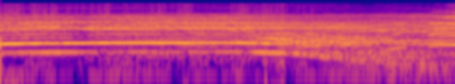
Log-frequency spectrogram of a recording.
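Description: A raised voice over a microphone and loudspeakers, holding one long high note that falls away near the end, like a sustained cry of praise.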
